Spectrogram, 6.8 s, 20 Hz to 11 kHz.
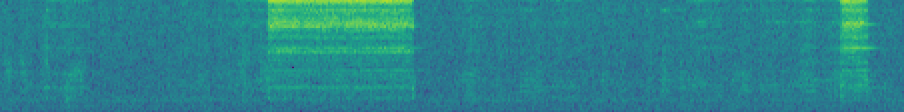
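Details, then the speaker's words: Western Digital 500GB external hard drive with clicking fault, opened: constant raspy scraping with two high screeches as heads fly over damaged platter area; heads damaged beyond repair. "so you can hear these heads have ridden or um well the the flew over this uh damaged part and you can hear that's the grinding noise this means the heads are damaged Beyond repair"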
